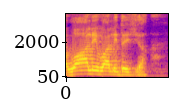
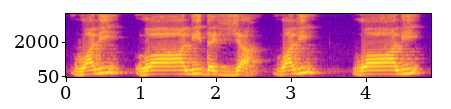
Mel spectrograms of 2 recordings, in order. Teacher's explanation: पहले वाव को लंबा नहीं करना, दूसरे वाव को लंबा करना है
